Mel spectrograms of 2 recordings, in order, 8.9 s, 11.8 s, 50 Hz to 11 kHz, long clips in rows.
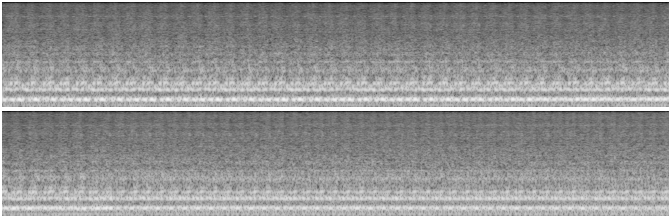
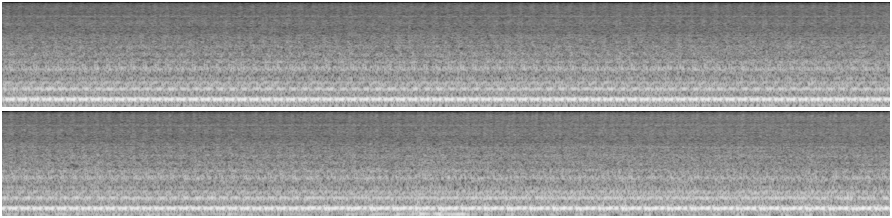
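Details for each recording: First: Shop air compressor starting with a loose drive belt showing too much deflection: the motor drones sluggishly for about five seconds, then the tone steadies as the flywheel gets up to speed and the belt stops slipping. Belt tension needs correcting. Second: Shop air compressor after belt-slippage problem (owner suspects belt tension made startups sluggish), Gates 6857 belt: steady, even hum at constant pitch with no squeal, slipping or labouring; sounds solid, normal compressor run.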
